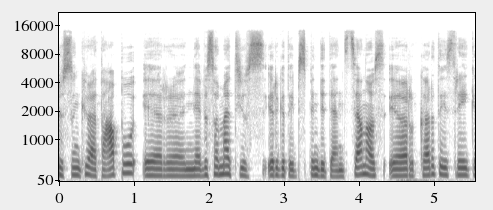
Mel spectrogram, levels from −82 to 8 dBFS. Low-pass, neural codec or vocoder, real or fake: 14.4 kHz; none; real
